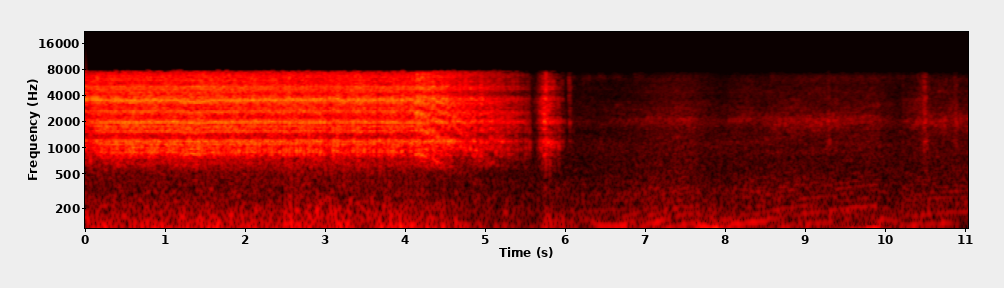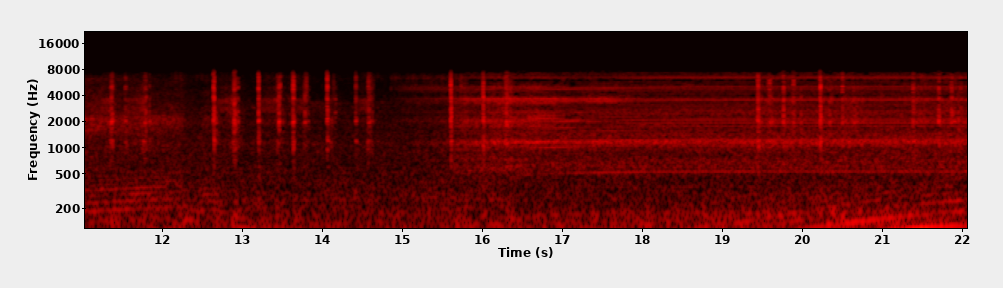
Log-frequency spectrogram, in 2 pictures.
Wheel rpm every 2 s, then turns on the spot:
230, 230, 50, 0, 0, 0, 0, 0, 0, 0, 10.
none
